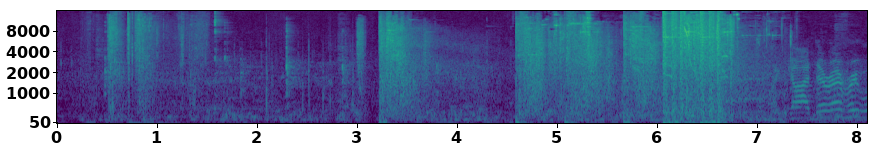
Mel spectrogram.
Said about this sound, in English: Yeah, Tommy gun.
